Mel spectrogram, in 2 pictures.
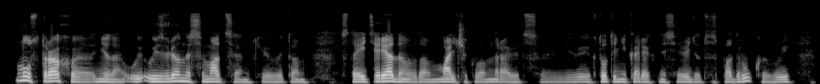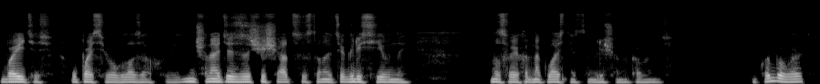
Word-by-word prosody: Ну, 180 0 +7
страха, 130 -8 +5
не 125 +2 +1
знаю, 110 -1 -3
у - - -4 0.2
уязвленной 140 +2 +5
самооценки. 110 -5 -1
Вы 110 -1 -4
там 105 -2 -6 0.3
стоите 125 +1 +3
рядом, 140 -4 +8
вот 110 - -3
там 110 -1 -2
мальчик 115 -3 +1
вам 110 0 -3
нравится, 110 0 -5
и, 110 +2 -6
э, - - -6
кто-то 120 +4 +1
некорректно 115 -2 -2
себя 115 +3 -6
ведёт 110 -2 -5
из 105 - -13
подруг, 125 +7 -1
и - - -3
вы 115 +2 -2 0.3
боитесь 115 -5 +1
упасть 120 -1 -2
в - - -26
его 110 -1 -3
глазах, 110 -1 -5
и - - -15
вы 105 +1 -11
начинаете 130 0 +1
защищаться, 115 -2 -2
становитесь 115 +2 -5
агрессивной 115 -4 -1 0.8
на 120 - -1
своих 110 0 -3
одноклассниц 110 -1 -3
там 105 -1 -9
или 105 - -6
еще 105 +2 -9
на 105 0 -8
кого-нибудь. 105 0 -12 0.8
Такое 135 - -2
бывает, 125 -4 +1
115 Hz, 170 wpm, -24 LUFS, 110-125 Hz, 0.8 s, рядом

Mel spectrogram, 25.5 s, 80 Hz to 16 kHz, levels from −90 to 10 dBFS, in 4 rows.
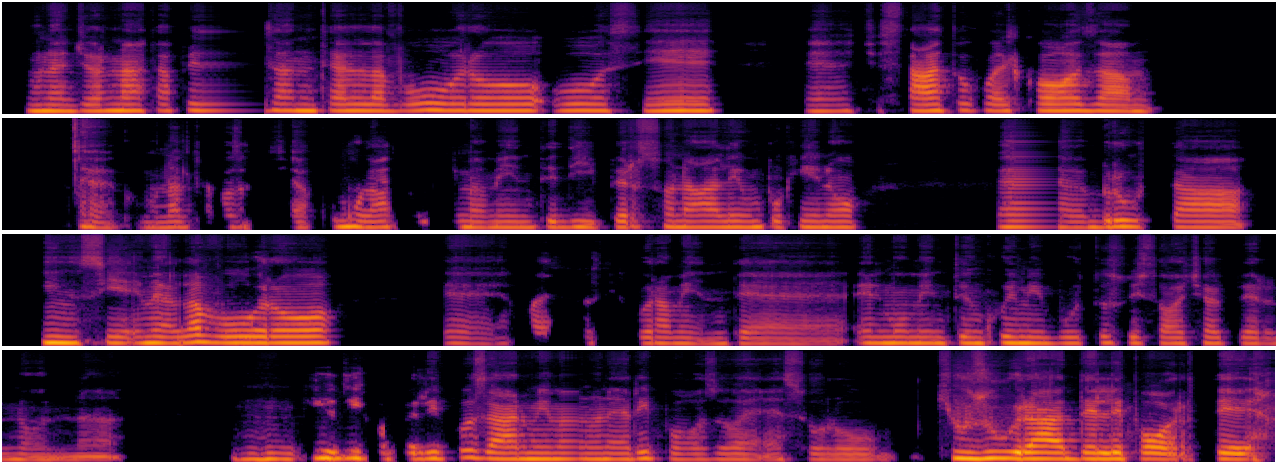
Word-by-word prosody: una 195 0 +2
giornata 200 +1 -1
pesante 205 0 -4
al 205 0 +1
lavoro 205 +1 -1 0.2
o 205 +1 -3
se, 200 0 -1 0.4
ehm, 190 0 -9
c'è 210 -3 -29
stato 200 +2 0
qualcosa, 100 - 0
mhmm 95 - -5 1.0
eh, 180 -3 -6
come 175 -2 -17
un'altra 180 +1 -10
cosa 185 0 -15
che - - -35
si - - -35
è - - -10
accumulata 190 +1 -1
ultimamente 185 - -6
di 190 0 -3
personale 190 -1 -3
un 190 +1 0
pochino, 185 0 -5 0.6
uhm, 190 -1 -6
brutta 190 -2 -1 0.3
insieme 195 -1 +3
al 190 - -2
lavoro, 200 -1 +4 0.5
uhm, 180 -3 -13 0.2
questo 180 +1 -17
sicuramente 130 - -9
è 195 - -11
il 190 - -1
momento 190 0 -1
in 190 - 0
cui 195 +1 -1
mi 190 -1 +2
butto 185 +2 -8
sui 190 -1 -8
social 185 0 -8
per 180 -1 -10
non 180 - -7 0.9
n 185 0 -1
io 220 -2 +6
dico 205 -2 +1
per 190 0 -4
riposarmi, 195 -2 +2
ma 190 0 0
non 185 0 -1
è 185 0 -3
riposo, 180 -2 -5
è 180 - -10
solo 85 - -10 0.2
chiusura 200 -2 +8
delle 195 0 +6
porte 185 -1 +3
190 Hz, 135 wpm, -20 LUFS, 185-200 Hz, 1.0 s, chiusura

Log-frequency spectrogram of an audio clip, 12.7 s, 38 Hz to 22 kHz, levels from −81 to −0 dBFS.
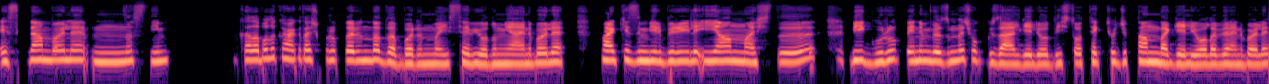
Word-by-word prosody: eskiden, 235 +3 0
böyle, 245 0 +1 0.2
ııı 205 0 0
-nasıl 220 0 -5
diyeyim 220 +2 -2 0.7
kalabalık 255 +4 -1
arkadaş 250 -1 0
gruplarında 235 -1 0
da 185 -3 0
barınmayı 180 0 -1
seviyordum. 185 -2 -1
Yani, 180 0 +1
böyle, 200 +1 +2 0.4
herkesin 230 -1 +3
birbiriyle 220 0 +2
iyi 220 0 +3
anlaştığı 210 +1 0 0.3
bir 235 -4 +3
grup 225 +5 -2
benim 225 +1 +2
gözümde 220 +3 +1
çok 230 -4 -6
güzel 185 -2 +2
geliyordu, 180 0 -1
işte, 190 +1 -4
o - - -1
tek 205 +1 -3
çocuktan 210 0 0
da 190 - +5
geliyor 175 -1 +1
olabilir. 180 +1 0
Hani, 175 -1 -2
böyle, 180 0 +1
210 Hz, 155 wpm, -22 LUFS, 185-230 Hz, 0.7 s, da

